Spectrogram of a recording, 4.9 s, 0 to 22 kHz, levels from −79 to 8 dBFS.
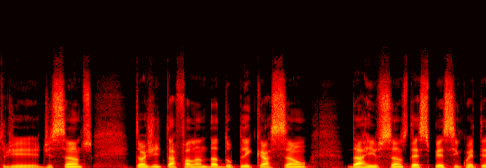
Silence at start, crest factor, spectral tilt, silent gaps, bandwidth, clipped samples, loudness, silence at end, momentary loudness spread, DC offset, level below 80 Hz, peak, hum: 0 s; 22 dB; -4 dB/octave; none; 14.5 kHz; under 0.1%; -22 LUFS; 0 s; 5 LU; under 0.1%; -50 dBFS; -2 dBFS; none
